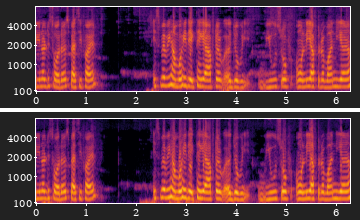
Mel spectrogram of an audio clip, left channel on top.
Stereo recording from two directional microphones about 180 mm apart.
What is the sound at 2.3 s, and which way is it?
Speech, 30° right (ahead or behind).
